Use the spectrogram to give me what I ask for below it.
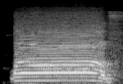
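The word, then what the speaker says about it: قاف: ফা তারপরেরটা চলে আসি কফ কফ কফ কফ কফ কফ লক্ষ করি এই কফের উচ্চারণটা অনেকেই করতে পারে না অনেকে কফ বলে কফ কফ কফ বললে উচ্চারণ ভুল কফ হবে না এখানে যদি ভুল হয়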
